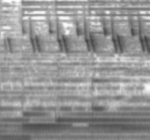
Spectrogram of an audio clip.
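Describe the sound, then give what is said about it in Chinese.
Small birds outside the window chirp in a quick, rhythmic run of about eight high, bright tweets, repeating steadily over a soft, sustained low tonal hum. “窗外的鸟叫着，叽叽喳喳。”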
